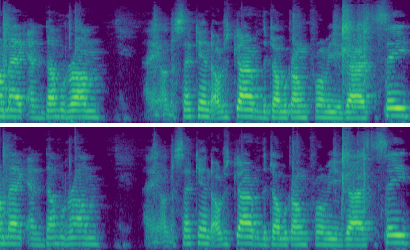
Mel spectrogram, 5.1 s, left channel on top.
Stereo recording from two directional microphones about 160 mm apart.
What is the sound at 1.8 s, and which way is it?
Speech, 65° right (ahead or behind).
